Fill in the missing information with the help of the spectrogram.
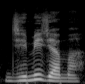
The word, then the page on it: jimi-jaama: apatani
